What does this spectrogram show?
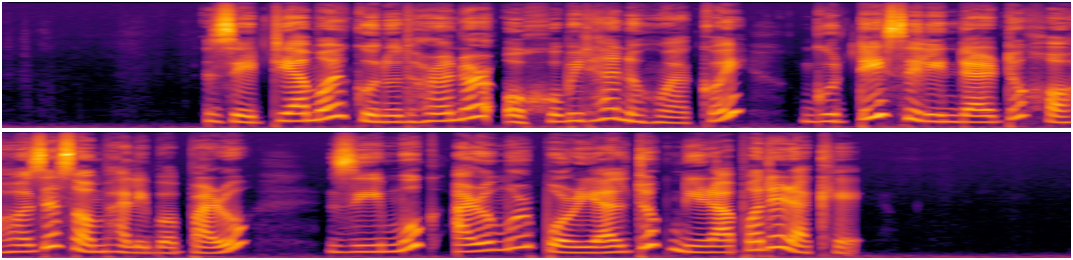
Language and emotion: Assamese, happy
